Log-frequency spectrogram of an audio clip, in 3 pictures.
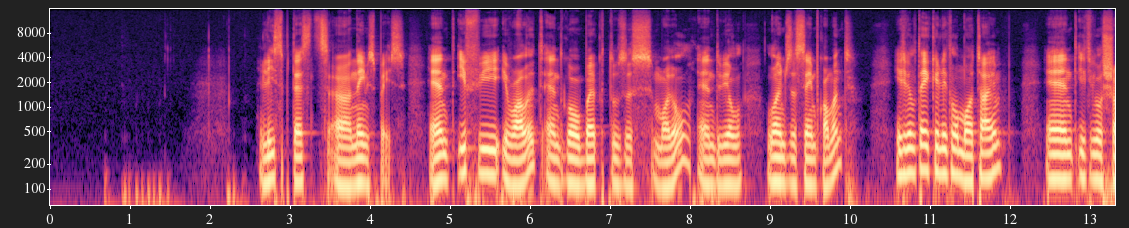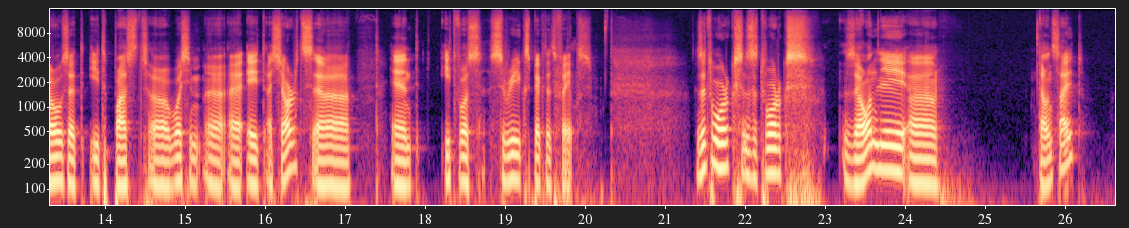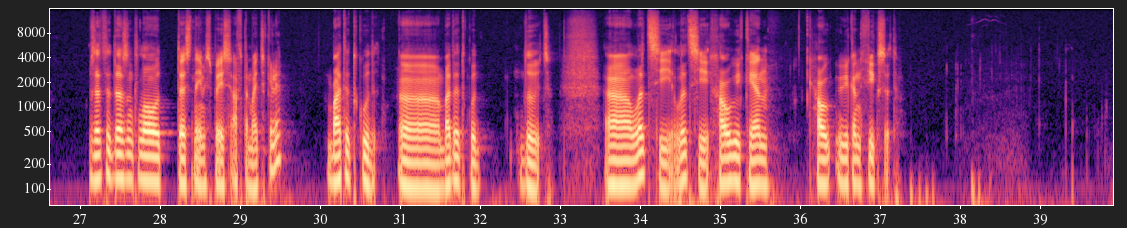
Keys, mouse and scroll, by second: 4.2 ctrl+k, 5.6 super+b, 22.1 click, 34.4 super+b, 39.1 scroll up 1.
